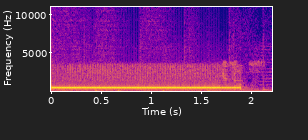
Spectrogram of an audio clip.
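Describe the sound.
A telephone call ringing on the caller's end: a single steady, loud electronic ringback tone that holds for about two seconds and then cuts off abruptly.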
